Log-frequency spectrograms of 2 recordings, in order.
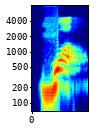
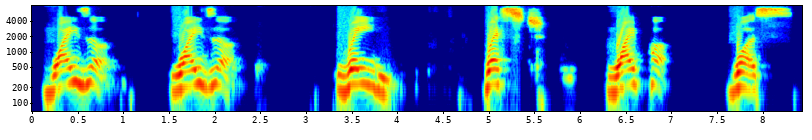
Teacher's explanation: While we pronounce this sound, wa, our lips are rounded. You see here, lips form a tight circle like the O.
